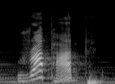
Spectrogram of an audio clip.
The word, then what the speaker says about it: wrap: Y por último de este bloque, wrap up. Ojo, aquí también tenemos una consonante silenciosa, muda. Wrap up, empieza con una W, pero no la oímos, no la pronunciamos.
